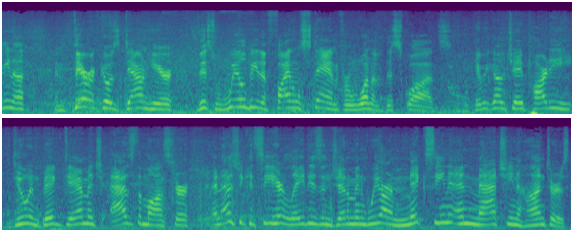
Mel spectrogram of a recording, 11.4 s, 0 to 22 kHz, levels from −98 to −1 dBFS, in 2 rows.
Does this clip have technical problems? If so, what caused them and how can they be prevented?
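No, this clip has no technical problems, so there is nothing that needs preventing.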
